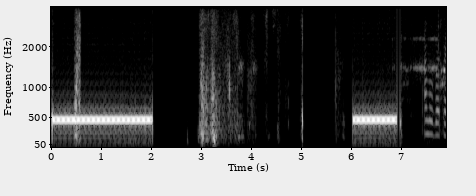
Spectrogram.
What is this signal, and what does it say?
Ringback tone (North America), 440 + 480 Hz.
